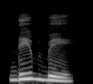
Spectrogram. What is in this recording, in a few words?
"ದಿಬ್ಬೆ", kannada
